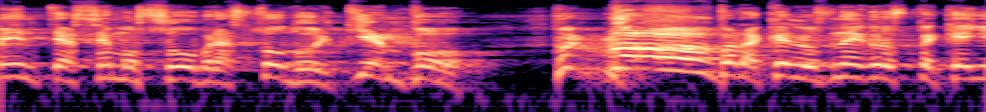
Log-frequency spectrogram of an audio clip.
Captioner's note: yelling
